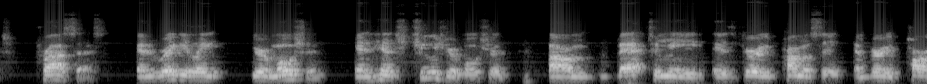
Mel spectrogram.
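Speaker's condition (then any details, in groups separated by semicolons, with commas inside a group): No condition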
